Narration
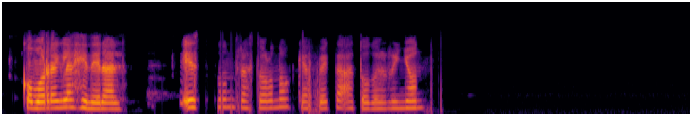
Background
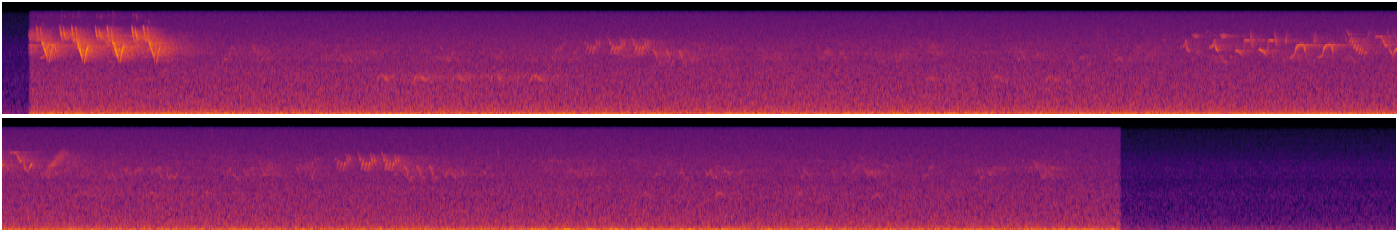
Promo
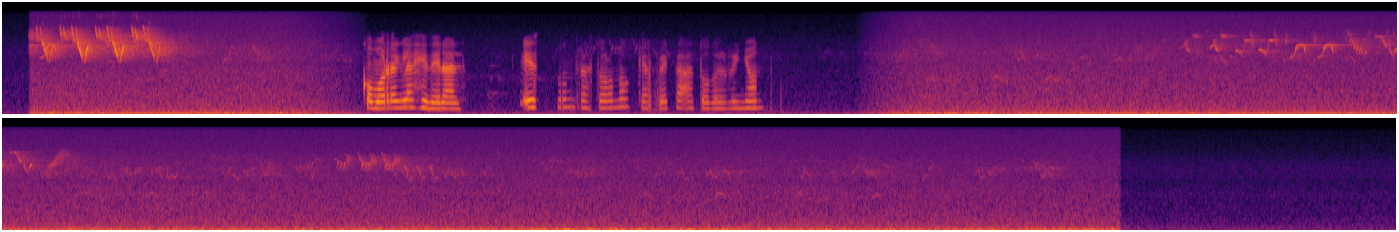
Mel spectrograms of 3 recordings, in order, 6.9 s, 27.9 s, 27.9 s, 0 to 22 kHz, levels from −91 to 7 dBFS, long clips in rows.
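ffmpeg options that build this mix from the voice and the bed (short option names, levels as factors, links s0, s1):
-filter_complex "[0:a]adelay=3400,volume=0.596[s0];[1:a]volume=6.68,afade=t=out:st=2.77:d=0.9:silence=0.105925,afade=t=in:st=8.54:d=0.61:silence=0.112202[s1];[s0][s1]amix=inputs=2:normalize=0"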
